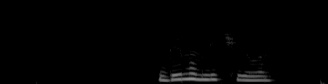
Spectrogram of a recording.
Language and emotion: Russian, neutral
